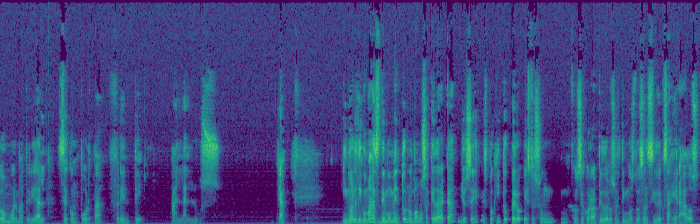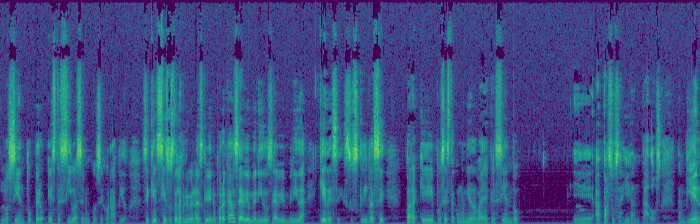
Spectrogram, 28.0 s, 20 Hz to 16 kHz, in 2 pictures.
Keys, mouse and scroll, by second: 10.4 click, 11.1 click.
